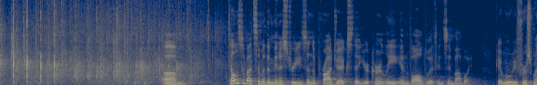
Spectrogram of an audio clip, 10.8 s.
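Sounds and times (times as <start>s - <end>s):
audience applause: 0.0s - 4.6s
speech: 3.2s - 3.8s, 4.6s - 10.7s.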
